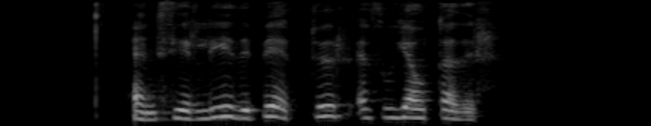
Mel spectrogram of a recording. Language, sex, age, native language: Icelandic, female, 60-69, Icelandic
